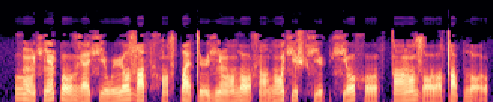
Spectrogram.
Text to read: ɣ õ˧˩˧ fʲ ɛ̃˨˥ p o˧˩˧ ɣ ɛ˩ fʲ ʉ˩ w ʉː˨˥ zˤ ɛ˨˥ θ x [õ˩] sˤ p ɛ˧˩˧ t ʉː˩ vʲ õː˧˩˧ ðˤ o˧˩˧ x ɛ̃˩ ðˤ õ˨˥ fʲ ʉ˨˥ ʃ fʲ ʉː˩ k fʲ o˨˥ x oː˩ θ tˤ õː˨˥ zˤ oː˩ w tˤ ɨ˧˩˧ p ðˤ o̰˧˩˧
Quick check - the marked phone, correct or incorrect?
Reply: correct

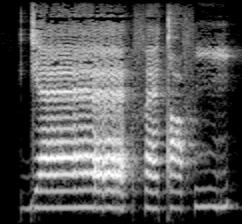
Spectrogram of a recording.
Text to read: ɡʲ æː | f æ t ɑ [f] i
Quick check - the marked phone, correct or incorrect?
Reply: correct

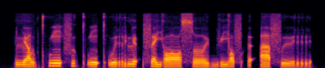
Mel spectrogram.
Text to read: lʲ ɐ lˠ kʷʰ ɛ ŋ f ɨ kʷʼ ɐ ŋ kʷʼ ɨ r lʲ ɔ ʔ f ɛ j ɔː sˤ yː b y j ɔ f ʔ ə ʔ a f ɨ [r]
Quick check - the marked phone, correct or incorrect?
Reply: correct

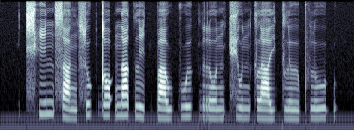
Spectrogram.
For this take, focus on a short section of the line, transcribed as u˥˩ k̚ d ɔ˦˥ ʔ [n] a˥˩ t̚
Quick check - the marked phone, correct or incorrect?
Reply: correct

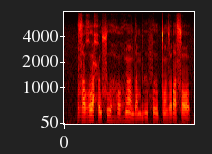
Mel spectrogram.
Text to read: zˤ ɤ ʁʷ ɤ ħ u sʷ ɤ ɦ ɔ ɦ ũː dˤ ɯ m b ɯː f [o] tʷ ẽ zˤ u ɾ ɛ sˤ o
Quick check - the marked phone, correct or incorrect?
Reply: incorrect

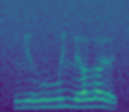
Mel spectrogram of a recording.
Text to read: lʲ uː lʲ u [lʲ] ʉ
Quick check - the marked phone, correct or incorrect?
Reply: incorrect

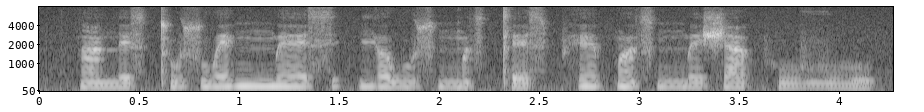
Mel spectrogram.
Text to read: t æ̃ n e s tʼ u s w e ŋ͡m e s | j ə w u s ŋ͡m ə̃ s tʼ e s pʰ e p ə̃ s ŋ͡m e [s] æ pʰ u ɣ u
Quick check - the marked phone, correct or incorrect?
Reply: incorrect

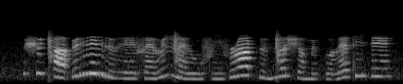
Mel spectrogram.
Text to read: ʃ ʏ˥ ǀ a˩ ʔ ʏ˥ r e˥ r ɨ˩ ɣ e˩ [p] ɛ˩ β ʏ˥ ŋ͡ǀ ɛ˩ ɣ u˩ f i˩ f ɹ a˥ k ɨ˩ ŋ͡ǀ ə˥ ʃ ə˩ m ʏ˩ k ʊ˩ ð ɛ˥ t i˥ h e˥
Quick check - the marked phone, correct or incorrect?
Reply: incorrect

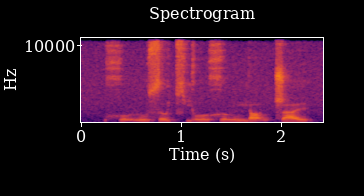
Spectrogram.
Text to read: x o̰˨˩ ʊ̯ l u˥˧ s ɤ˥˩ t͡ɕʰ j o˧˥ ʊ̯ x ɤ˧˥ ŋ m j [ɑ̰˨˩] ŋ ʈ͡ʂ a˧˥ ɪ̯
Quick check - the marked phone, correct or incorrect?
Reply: correct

